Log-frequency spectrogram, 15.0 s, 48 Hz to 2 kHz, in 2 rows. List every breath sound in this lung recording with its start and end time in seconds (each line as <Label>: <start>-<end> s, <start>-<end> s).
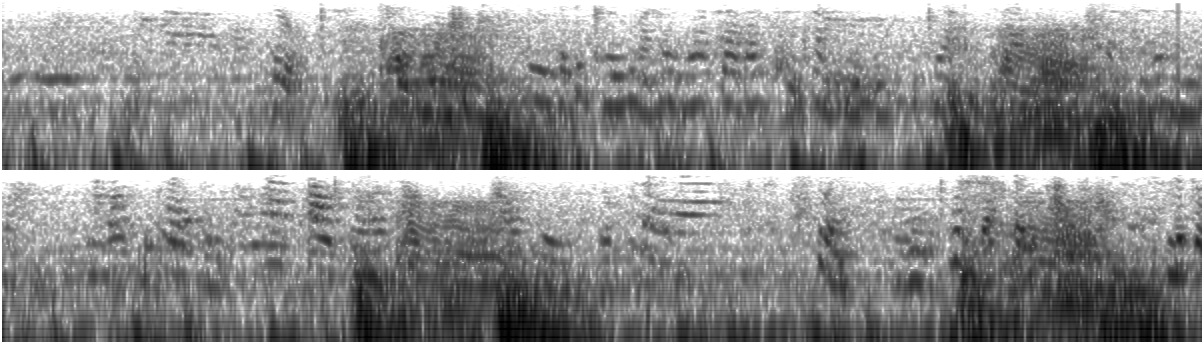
Wheeze: 2.55-3.20 s, 9.93-10.84 s, 13.97-14.88 s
